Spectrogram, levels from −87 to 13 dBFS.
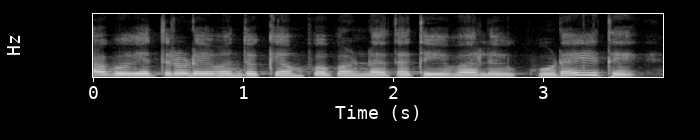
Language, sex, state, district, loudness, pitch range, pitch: Kannada, female, Karnataka, Bidar, -13 LUFS, 220-240 Hz, 230 Hz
